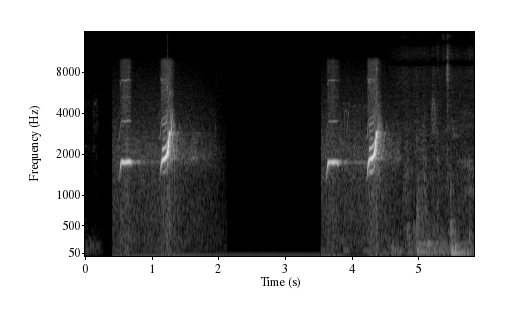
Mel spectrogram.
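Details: Northern Bobwhite (Colinus virginianus), a resident species, gives its clear whistled 'bob-WHITE', a short level note then a loud upslurred one, twice about three seconds apart, with a faint low rumble at the end.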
